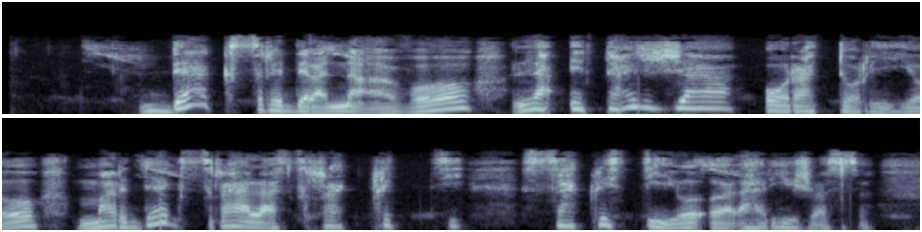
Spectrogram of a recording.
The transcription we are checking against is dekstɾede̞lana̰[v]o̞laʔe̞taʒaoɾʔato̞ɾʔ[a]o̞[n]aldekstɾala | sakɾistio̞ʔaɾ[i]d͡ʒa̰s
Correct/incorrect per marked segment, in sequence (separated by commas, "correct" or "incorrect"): correct, incorrect, incorrect, correct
